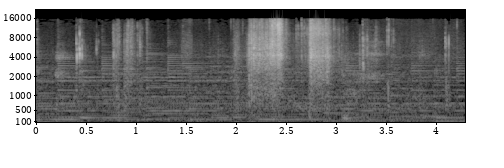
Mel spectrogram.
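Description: Small game tokens rattling as they are drawn from a cloth bag, two short clattering bursts about two seconds in, over soft background music.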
